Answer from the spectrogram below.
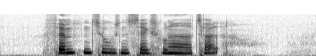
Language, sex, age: Danish, female, 21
